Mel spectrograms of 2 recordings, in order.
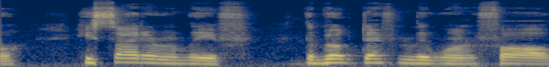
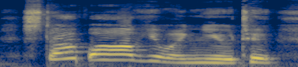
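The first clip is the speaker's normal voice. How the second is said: much higher, prim Rarity scolding the pair; a lady's sharp scold, pitched way up; Rarity yelling; 7 semitones higher than usual. Acted. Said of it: "yelled Ri".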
